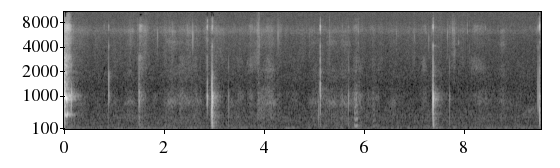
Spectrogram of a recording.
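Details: Brief sharp hiccups repeat irregularly, roughly every one to two seconds, in a quiet room, with loud breathing because the phone was held in the lips right at the microphone; ordinary hiccups.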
